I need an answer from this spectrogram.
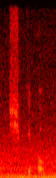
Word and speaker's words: Schiphol: It's pronounced Ger. Schiphol.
